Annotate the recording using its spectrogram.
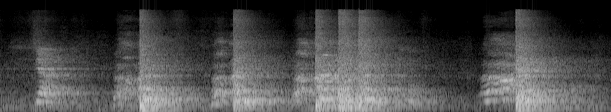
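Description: Boxing gloves smacking into focus mitts during pad work: single punches about a second and a half and two and a half seconds in, a quick flurry of three or four a little after three seconds, and one more near the end, the smacks echoing in a large gym hall.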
